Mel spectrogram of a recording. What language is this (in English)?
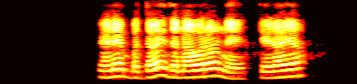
Wadiyara Koli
